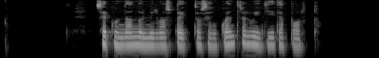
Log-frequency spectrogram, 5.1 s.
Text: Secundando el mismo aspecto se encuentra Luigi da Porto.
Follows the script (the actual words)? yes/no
yes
